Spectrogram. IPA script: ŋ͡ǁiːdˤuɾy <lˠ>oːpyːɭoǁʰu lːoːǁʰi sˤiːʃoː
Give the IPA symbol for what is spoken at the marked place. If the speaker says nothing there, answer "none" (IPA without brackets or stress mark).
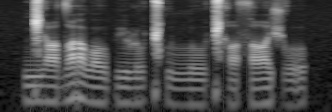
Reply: lˠ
